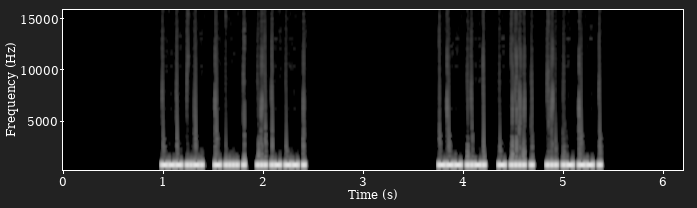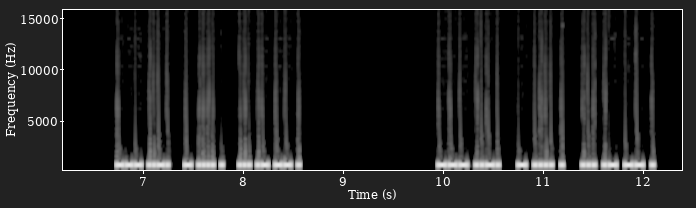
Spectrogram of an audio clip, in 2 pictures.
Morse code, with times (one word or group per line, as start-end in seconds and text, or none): 1.0-1.4 OF
1.5-1.8 THE
1.9-2.4 SAME
3.8-4.2 OF
4.4-4.7 THE
4.8-5.4 SAME
6.7-7.3 OF
7.4-7.8 THE
8.0-8.6 SAME
9.9-10.6 OF
10.7-11.2 THE
11.4-12.1 SAME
